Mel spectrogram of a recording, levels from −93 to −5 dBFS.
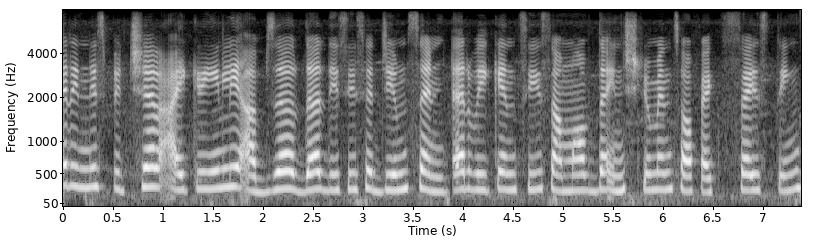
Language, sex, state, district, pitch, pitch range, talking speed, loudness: English, female, Punjab, Fazilka, 255 Hz, 245-265 Hz, 185 wpm, -15 LUFS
